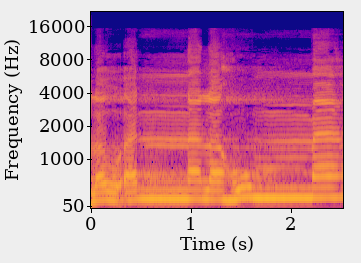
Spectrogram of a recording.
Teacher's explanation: memasukkan suara mim yang pertama, mim sukun, ke mim bertasydid ya, mim selanjutnya. Nah, berdengung. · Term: idgham mimi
